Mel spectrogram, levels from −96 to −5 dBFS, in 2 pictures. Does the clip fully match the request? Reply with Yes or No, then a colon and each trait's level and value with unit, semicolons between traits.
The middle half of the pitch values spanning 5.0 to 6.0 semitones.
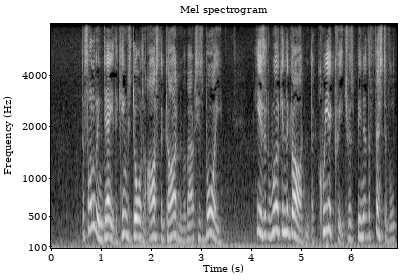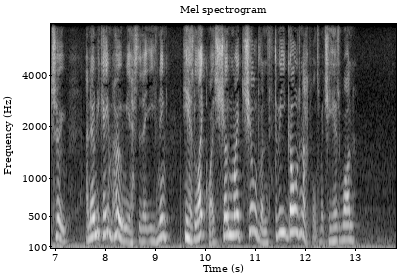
Yes: wide, 5.5 semitones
